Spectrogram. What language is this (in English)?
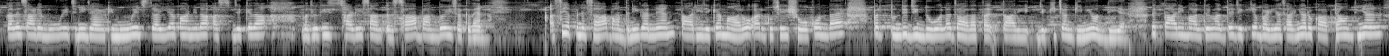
Dogri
